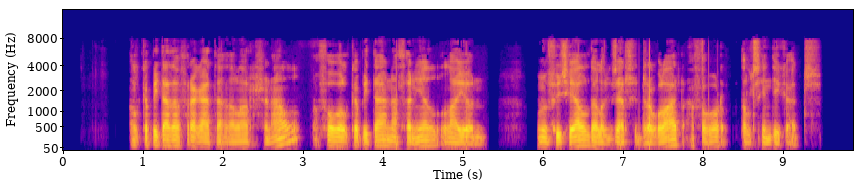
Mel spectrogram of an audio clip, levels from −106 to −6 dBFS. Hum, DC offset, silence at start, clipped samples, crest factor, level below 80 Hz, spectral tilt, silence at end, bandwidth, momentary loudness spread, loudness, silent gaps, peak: none; under 0.1%; 0.85 s; under 0.1%; 18 dB; -48 dBFS; -6 dB/octave; 0.45 s; 8.2 kHz; 12 LU; -20 LUFS; 5.31-5.43 s, 5.79-5.92 s; -2 dBFS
